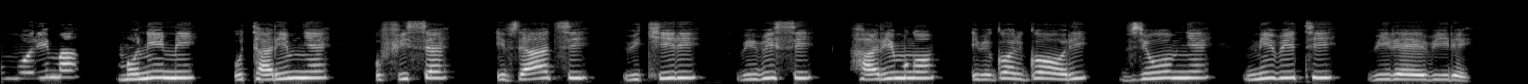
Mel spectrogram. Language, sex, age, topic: Rundi, female, 25-35, agriculture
